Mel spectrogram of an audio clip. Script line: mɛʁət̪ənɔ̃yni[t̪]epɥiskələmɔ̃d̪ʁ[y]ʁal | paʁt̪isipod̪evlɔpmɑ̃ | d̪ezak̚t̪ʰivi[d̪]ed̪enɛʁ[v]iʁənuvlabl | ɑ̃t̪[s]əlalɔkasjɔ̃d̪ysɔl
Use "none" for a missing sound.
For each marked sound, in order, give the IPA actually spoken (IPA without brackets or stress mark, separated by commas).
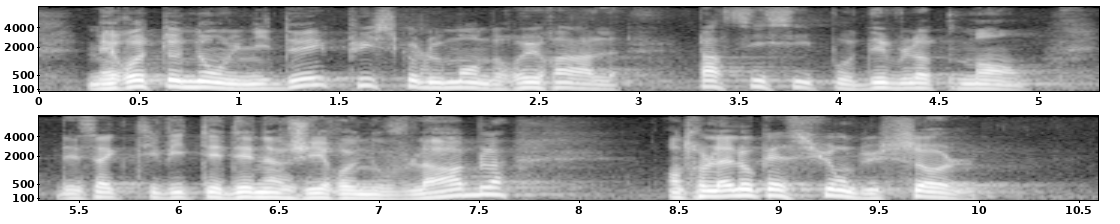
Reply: d̪, y, t̪, ʒ, χ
